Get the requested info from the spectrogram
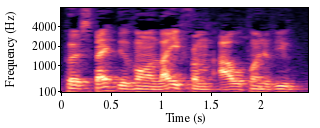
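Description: A man's voice: low-pitched, normal speed, echoey room, a little hiss or hum, poor audio. A man of twenty-two, co-hosting a casual conversation about faith and talking loosely with lots of fillers. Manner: relaxed, many "you know" fillers. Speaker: podcast co-host.

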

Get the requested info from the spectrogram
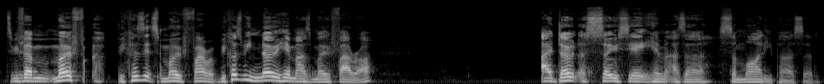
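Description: A man's voice: mid-range voice, expressive, normal speed, no echo, clean studio sound. A man with a London British accent, co-hosting a podcast in a casual, slangy conversational way, repeating phrases for emphasis. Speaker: podcast co-host.

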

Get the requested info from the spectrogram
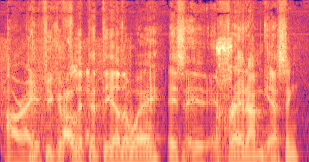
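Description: A man hosting a podcast as a radio DJ, playful showman patter with big swings in pitch for emphasis. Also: fast, background noise. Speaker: podcast host and DJ. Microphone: studio mic.

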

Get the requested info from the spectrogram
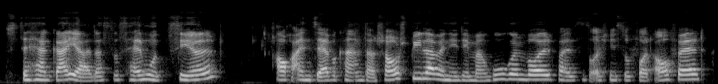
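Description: A woman's voice: mid-range voice, fairly even intonation, moderate pace, a bit bright. A woman co-hosting a podcast, talking informally and conversationally. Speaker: podcast co-host. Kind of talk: casual chat about audio drama voice actors.

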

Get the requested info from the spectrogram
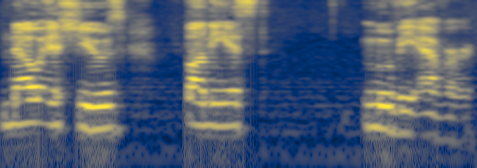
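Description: A man co-hosting a podcast in casual chat, animated and quick to laugh. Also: a little high. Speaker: podcast co-host. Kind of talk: casual chat, reading out online reviews.

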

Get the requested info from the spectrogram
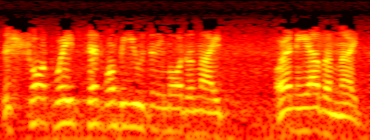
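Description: Actor as tough high-pitched American counterspy. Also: male voice, lively intonation, brisk, close to an everyday voice. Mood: stern, commanding. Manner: barking orders. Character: tough, commanding American government counterspy making arrest. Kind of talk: 1940s radio acting. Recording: tinny, noisy old radio recording.

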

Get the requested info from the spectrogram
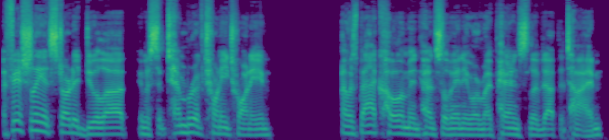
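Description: Man, 30s, founder-guest from Boston, mid-pitched, fluent storyteller, dry close sound. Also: fast talker, dry recording. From United States (Boston). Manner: fluent, animated storyteller who poses rhetorical questions. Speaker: podcast guest, company founder. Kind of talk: casual interview storytelling.

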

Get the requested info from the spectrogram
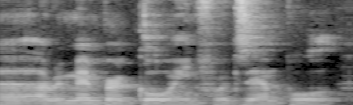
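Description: A man with a very deep, gravelly voice answers interview questions. He talks in a relaxed way, stopping to correct himself. The room is echoey, with a faint hiss behind him. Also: unhurried. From northern Italy. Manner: relaxed, recalls his past with fillers and restarts. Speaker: guest painter.

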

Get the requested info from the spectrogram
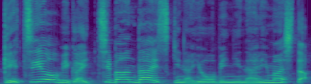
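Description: A woman with a fairly high voice and very animated intonation. She chats casually as a guest on a radio show, eager and gushing in the way of a devoted fan. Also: moderate pace. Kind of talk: casual chat.

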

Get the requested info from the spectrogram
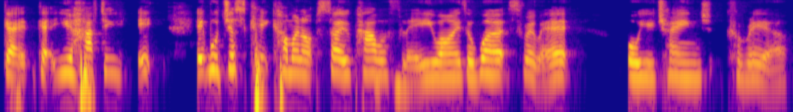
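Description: A woman's voice: mid-range voice, measured pace, muffled recording. Chatty British woman in her fifties. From Great Britain. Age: 50s. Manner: chatty, animated storytelling. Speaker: spiritual worker, guest. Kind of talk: casual conversational interview.

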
